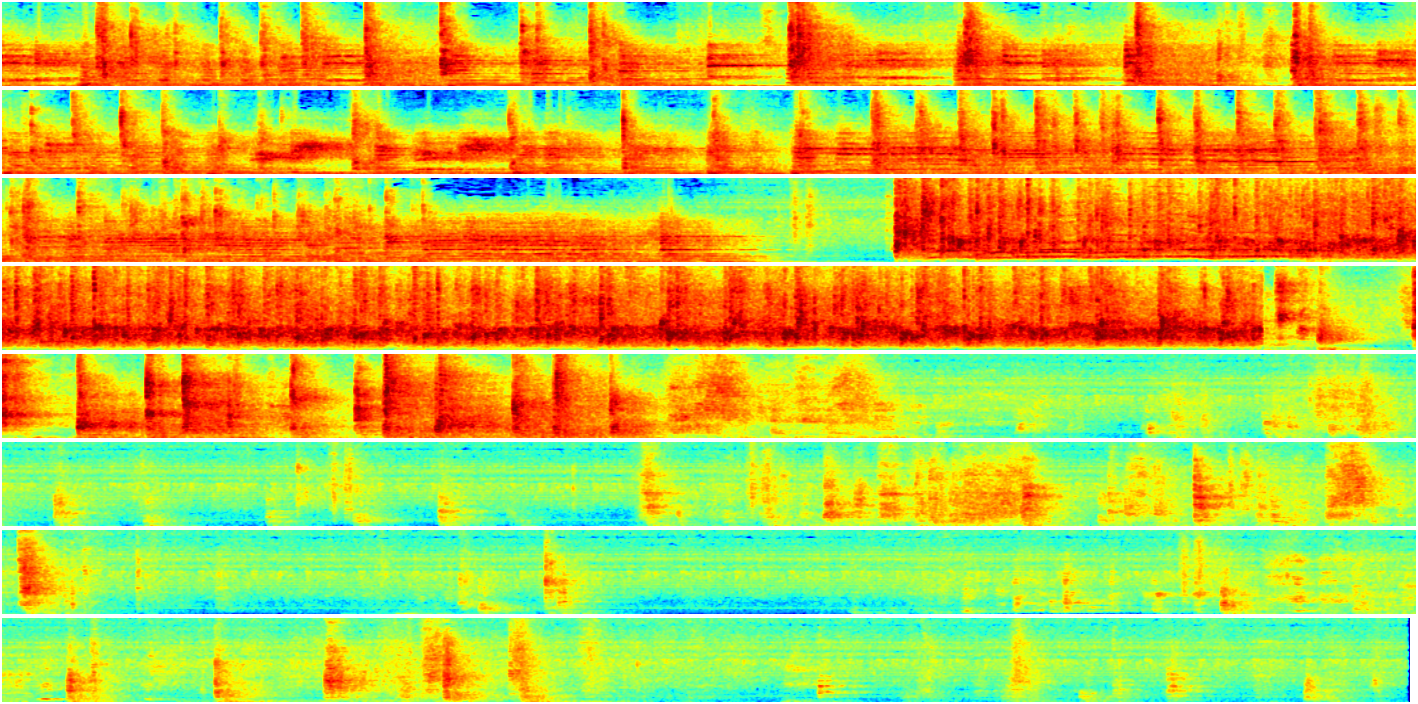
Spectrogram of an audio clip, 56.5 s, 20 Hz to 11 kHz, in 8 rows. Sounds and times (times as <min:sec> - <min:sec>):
Inside, large room or hall: 0:00.0 - 0:56.5.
